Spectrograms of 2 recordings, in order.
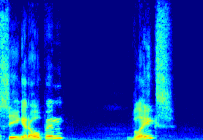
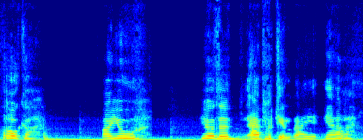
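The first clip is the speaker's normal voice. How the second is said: lightly voiced flustered woman; flustered young woman; 9 semitones higher than usual. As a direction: raise the voice, still shaken. NPC voice high.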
